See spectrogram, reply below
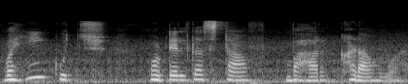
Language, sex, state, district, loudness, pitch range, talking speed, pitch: Hindi, female, Madhya Pradesh, Dhar, -16 LUFS, 170-215 Hz, 115 wpm, 195 Hz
